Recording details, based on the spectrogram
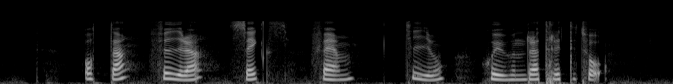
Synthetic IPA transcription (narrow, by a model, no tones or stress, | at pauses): ʔɔt̪ːa | fyːɾa | sɛks | fɛm | t̪ʰiːʊ | ɧʉ̟ːɦɵnd̪ɾat̪ʰɾɛt̪ːɪt̪ʰvo̰ː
